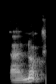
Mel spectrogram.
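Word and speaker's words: Knockdhu: Nokdu is pronounced Nokdu, and it means small black hill.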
